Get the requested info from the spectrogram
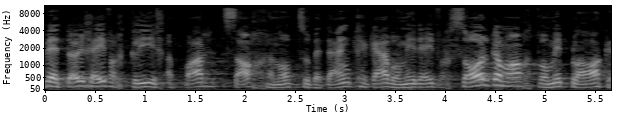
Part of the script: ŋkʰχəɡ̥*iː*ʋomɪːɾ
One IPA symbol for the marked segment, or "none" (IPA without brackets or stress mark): æː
